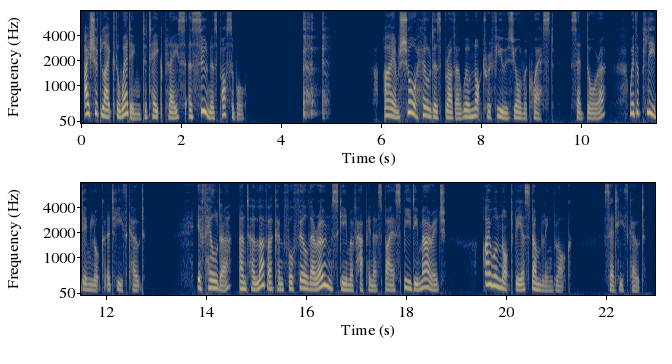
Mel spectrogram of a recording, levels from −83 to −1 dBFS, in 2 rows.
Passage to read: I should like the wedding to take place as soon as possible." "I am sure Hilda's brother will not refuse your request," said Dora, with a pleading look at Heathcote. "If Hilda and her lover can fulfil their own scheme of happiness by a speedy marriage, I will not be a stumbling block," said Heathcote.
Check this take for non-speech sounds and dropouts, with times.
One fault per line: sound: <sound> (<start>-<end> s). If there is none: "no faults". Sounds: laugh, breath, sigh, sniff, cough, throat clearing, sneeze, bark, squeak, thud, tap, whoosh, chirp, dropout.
sound: cough (4.4-5.0 s)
